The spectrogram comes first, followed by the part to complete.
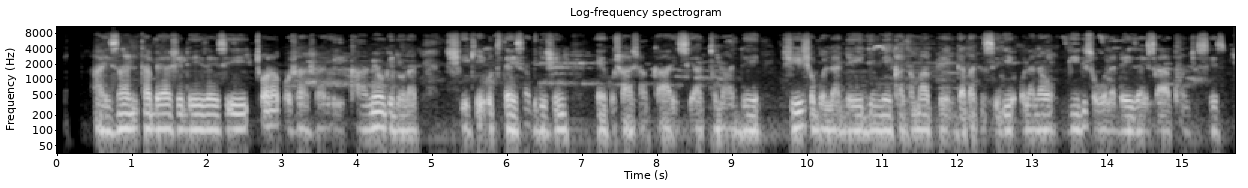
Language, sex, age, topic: Gamo, male, 18-24, government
